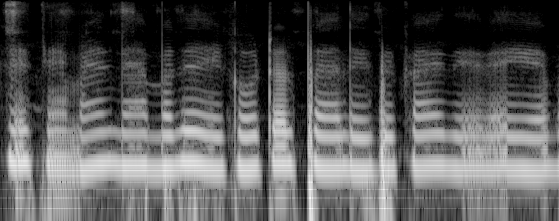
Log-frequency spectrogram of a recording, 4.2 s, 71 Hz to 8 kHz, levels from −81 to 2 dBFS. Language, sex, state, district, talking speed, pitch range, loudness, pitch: Hindi, female, Maharashtra, Chandrapur, 155 wpm, 215-230 Hz, -18 LUFS, 225 Hz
